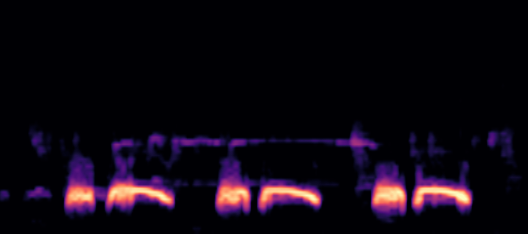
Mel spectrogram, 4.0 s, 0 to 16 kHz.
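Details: Spotted dove coo meant to stimulate other doves, male and female birds included: three loud paired phrases, a short hoot then a drawn-out falling coo, about every 1.2 seconds, with a faint higher whistle behind.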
